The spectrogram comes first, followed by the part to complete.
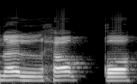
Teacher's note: ہا کو قاف کے ساتھ ملائیں گے, قاف کو موٹا کرنا ہے, بڑا قاف ہے نقطوں والا, قاف کے اوپر تشدید ہے, سختی کریں گے.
